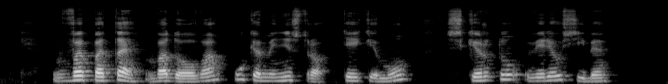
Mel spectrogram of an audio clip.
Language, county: Lithuanian, Kaunas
